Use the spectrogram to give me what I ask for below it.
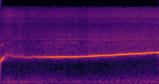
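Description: A person whistles a quiet call, one long, thin, pure tone that starts with a quick upward slide and then holds, creeping slowly higher in pitch over a soft background hiss.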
